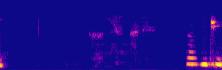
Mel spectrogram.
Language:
Punjabi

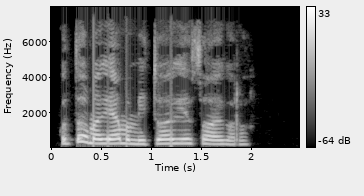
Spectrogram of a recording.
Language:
Kalenjin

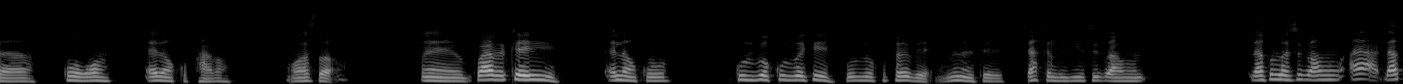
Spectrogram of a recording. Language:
Piya-Kwonci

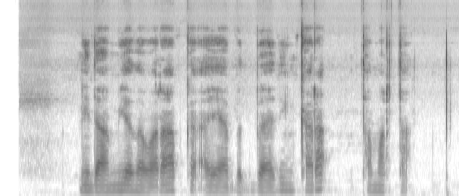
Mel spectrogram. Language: Somali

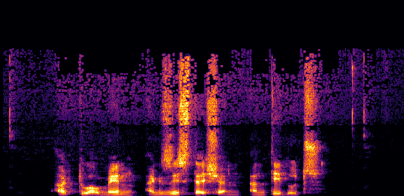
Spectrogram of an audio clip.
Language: Catalan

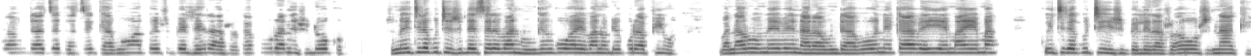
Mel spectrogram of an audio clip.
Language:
Ndau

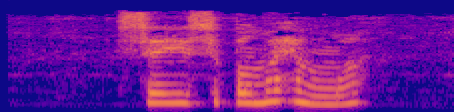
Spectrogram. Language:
Bashkir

